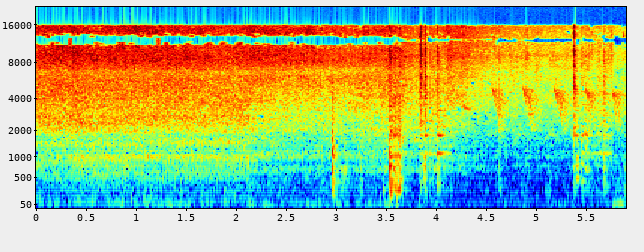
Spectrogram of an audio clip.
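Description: Goat head frying in hot oil with turmeric over a wood-fired stove, a steady loud sizzle and hiss with a few sharp spits and pops near the end.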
